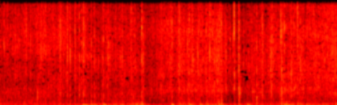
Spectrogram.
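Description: Fingertips pick up loose strips of shredded brown kraft paper, crumpling and rubbing bunches of them in both hands. The result is a dense, continuous, bright crinkling and rustling with sharp little crackles scattered throughout.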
